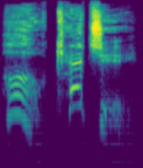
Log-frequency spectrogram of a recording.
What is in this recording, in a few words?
Male Human Emote Wow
